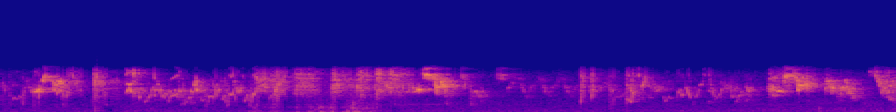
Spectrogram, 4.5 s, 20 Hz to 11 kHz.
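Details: A lovesick male budgerigar courting in April 2009 delivers a busy, scratchy warble of chirps, trills and high whistles, nearly continuous, with a faint low rustle early on.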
